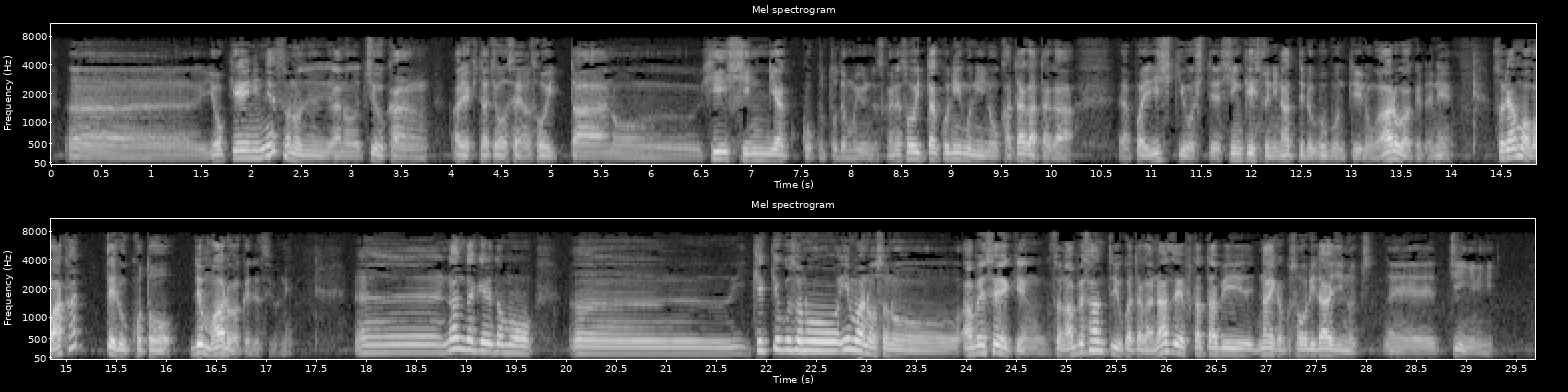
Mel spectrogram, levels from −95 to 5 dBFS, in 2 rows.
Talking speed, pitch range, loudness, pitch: 305 characters per minute, 100-155 Hz, -20 LUFS, 130 Hz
